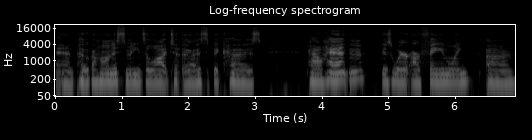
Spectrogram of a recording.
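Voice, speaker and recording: The woman's pitch is very deep and low, and her intonation is monotone and flat. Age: 60s. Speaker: vlogger. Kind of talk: casual monologue to camera.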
